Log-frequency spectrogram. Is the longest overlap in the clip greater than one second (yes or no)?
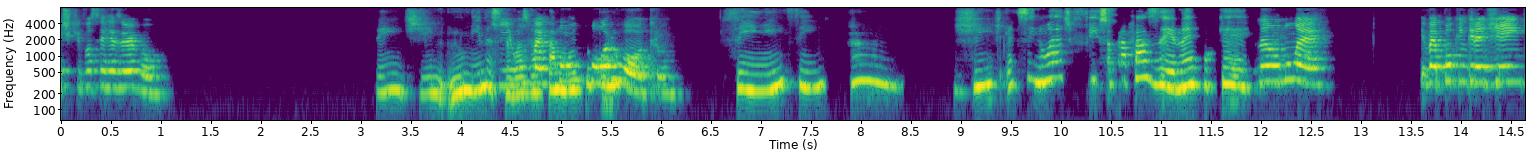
yes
